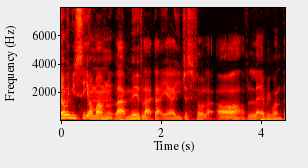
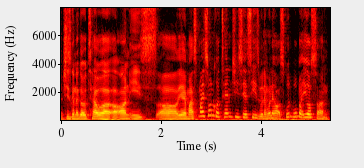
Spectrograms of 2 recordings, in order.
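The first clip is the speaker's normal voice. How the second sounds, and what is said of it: Put-on accent imitating a mother. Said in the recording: “that was a good accent, to be honest. That was a good accent.”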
